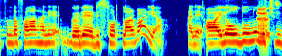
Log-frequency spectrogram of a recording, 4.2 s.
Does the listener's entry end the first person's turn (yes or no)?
no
